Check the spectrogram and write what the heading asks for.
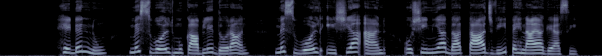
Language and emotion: Punjabi, neutral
